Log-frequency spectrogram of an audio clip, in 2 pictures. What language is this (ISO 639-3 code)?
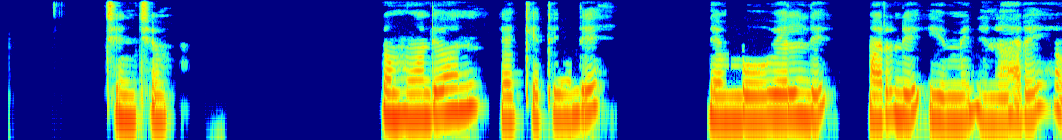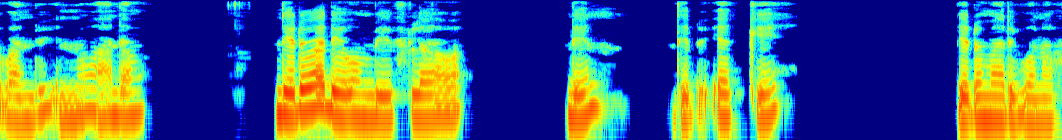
ful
